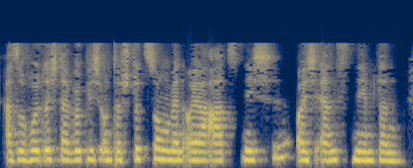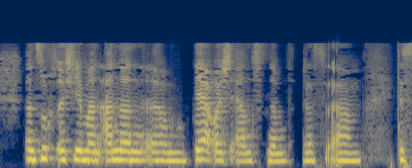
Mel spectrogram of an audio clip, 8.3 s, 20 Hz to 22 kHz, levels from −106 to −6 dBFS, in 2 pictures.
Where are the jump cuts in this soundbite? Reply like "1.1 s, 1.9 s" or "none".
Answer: 7.2 s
